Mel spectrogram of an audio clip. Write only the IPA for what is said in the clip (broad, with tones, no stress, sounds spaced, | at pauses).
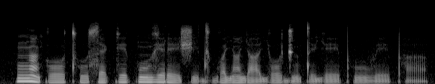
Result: ŋ ã˦˨ k oː˨ tʰ u˨ s ɛ˨ k e˦ kʷ ũ˦ ɣ e˦ ɾ eː˨ ʃ i˨ d ɪ˦ ɡʷ a˦ j ã˦ j aː˨ j oː˦ d͡ʒ ũ˨ t ɪ˨ j eː˦˨ pʰ uː˦ β eː˨ pʰ a˨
